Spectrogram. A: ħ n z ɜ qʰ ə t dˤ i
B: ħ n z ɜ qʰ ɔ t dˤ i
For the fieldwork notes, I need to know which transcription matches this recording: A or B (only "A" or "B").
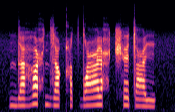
A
